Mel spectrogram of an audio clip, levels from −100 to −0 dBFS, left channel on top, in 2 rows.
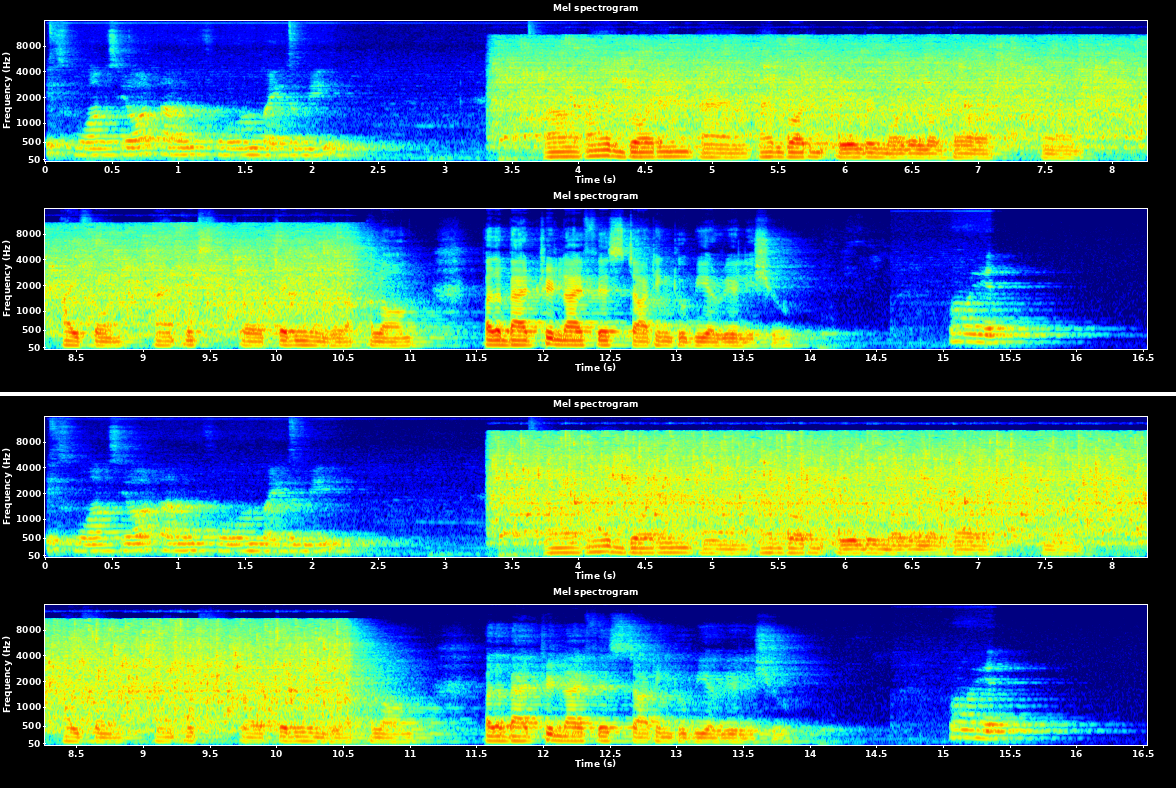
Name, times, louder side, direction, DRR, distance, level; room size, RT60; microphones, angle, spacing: voice 1, 0.0-2.2 15.0-15.4, left 1 dB, 40° left, 1 dB, 2.1 m, -29 dB
sound 1, 3.3-10.6, right 4 dB, 50° right, 1.5 m, -24 dB
voice 2, 3.7-7.2 7.4-7.8 8.4-13.9, left 4 dB, 80° left, 10 dB, 0.5 m, -22 dB
15.0 x 11.5 x 4.3 m, 1.2 s
head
